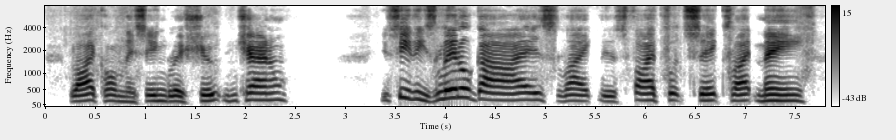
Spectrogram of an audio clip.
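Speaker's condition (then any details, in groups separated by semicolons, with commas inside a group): No condition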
